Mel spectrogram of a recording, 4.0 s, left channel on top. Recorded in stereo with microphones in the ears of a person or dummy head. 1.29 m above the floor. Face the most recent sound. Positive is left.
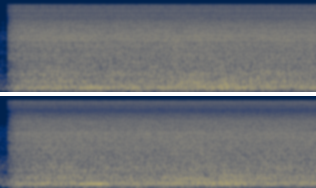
turn(degrees=25)  # may be behind; listen again after turning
